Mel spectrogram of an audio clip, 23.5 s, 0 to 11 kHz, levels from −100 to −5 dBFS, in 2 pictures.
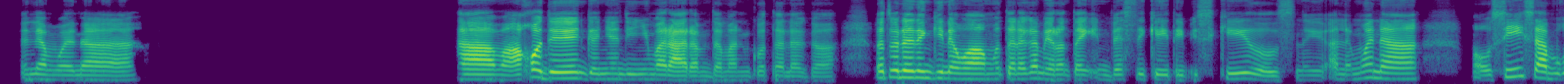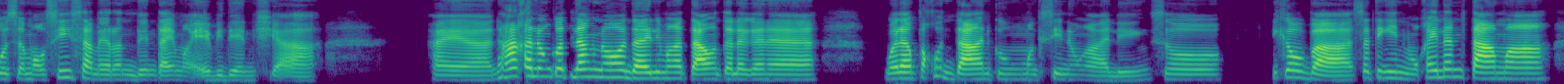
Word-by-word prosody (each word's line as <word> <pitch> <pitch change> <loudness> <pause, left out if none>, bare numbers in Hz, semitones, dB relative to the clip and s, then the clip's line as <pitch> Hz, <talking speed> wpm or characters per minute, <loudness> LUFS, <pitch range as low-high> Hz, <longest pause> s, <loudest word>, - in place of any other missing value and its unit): Alam 195 -1 -5
mo - - -5
na. 175 -1 -3 2.4
Tama, 195 -2 +5
ako 290 +7 +6
din 240 -1 +5
ganiyan 210 -1 -6
din 200 0 -10
yung 195 - -5
mararamdaman 165 -2 -1
ko 175 - -12
talaga. 160 -2 -11 0.3
Katulad 265 +1 +3
ng 255 -1 +2
ginawa 210 -3 +2
mo 215 - -9
talaga 210 +2 -2
meron 195 -1 -2
tayong 190 -1 -3
investigative 190 -1 -8
skills 200 -7 -7
na 175 - -20
yung, 175 0 -14
alam 195 -1 -11
mo 260 - -1
na, 215 -3 +1 0.4
mausisa 280 - 0
bukod 215 0 -8
sa 205 - -7
mausisa 235 +5 -4
meron 190 -1 -8
din 190 0 -10
tayong 175 0 -2
mga 170 - -5
ebidensiya, 170 -3 -7 0.9
ayan. 175 -1 -2
Nakakalungkot 315 +1 +3
lang 290 +1 +5
'no 275 0 +2
dahil 235 -1 +3
yung 235 - -6
mga 235 - 0
tao 200 0 +6
talaga 200 -1 -1
na 195 0 0 0.8
walang 235 +1 +3
pakundangan 210 -9 +3
kung 200 -1 -15
magsinungaling. 180 -3 -10
So, 195 -1 -8 0.4
ikaw 275 -1 -2
ba, 170 -7 +4
sa 255 - -6
tingin 250 -3 -5
mo, 195 - -11
kailan 290 +2 -2
tama 225 -2 +5
200 Hz, 145 wpm, -24 LUFS, 180-235 Hz, 2.4 s, ako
